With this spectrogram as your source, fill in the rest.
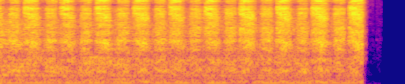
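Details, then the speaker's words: Excited brachycephalic dog after surgery for brachycephalic obstructive airway syndrome (BOAS), panting rapidly and evenly with some audible airflow noise but no labored effort, showing improved breathing after airway surgery. "but one is prior to surgery and you can hear the sound to this dog who is very excited to be here after surgery panting"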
